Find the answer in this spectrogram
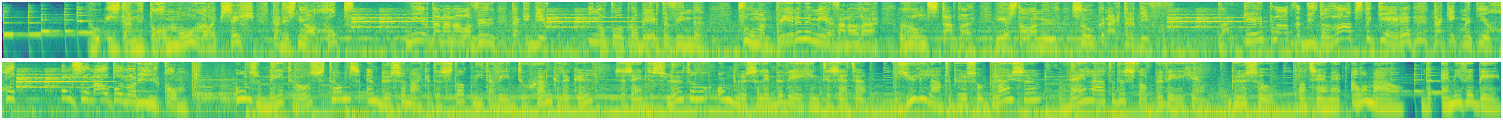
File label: Summer Radio NL; MIVB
